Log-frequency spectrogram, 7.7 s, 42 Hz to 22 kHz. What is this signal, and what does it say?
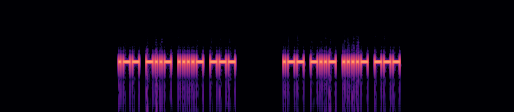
Morse code, heard as a keyed tone, about 34 wpm, 700 Hz. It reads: WX4O WX4O
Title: USA Call Signs - 4 Characters - Repeated 2x - 35wpm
